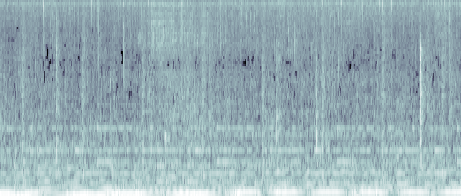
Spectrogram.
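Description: Batter-coated banana slices deep-frying in hot oil: a steady sizzle with scattered crackles and pops. Background music with a low bass line plays underneath.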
